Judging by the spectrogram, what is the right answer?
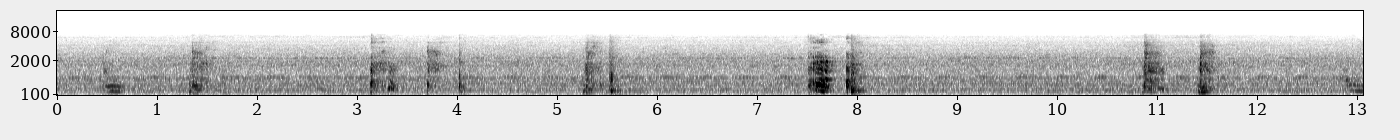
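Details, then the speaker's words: A child who has been coughing is nebulized again: about ten short, dry coughs, singly and in pairs, over a steady nebulizer hiss; the child also has a clubfoot. "is being nebulized again. has been coughing."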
